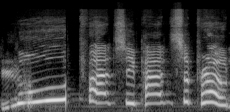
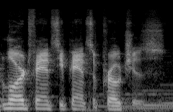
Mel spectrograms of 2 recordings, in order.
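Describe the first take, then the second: First: It is said in a fake posh voice. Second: It is said in a normal voice.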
